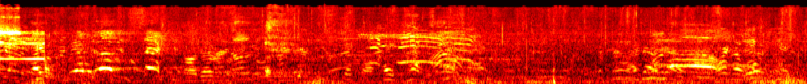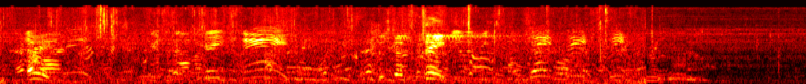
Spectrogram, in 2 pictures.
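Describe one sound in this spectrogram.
A man talks and calls out nearby, outdoors.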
